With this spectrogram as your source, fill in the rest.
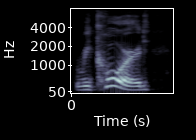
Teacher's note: However, if I use that same spelling and use it as a verb, it's going to be pronounced as record, and as you can see, that stress is now going to be placed on the second syllable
